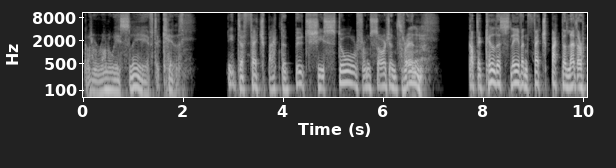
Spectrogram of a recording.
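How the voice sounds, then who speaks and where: Menacing dwarf soldier, gravelly, slow, blunt, rustic phrasing, fantasy game villain. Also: male voice, medium pitch, a bit bright. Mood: gruff, businesslike. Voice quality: gruff, raspy. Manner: blunt, threatening, folksy rustic turns of speech. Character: menacing, gruff Duergar slave hunter, rough soldier. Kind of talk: video game character dialogue.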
